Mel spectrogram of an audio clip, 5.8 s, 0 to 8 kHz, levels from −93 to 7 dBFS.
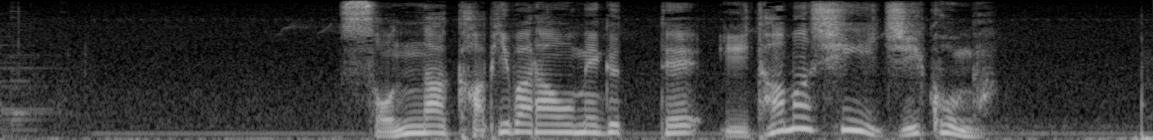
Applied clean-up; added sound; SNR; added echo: none; Water; 18 dB; none.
